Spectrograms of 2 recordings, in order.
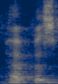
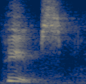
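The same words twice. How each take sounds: First: Pepys said as two syllables, PEP-is; wrong pronunciation. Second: Pepys said as one syllable, peeps; correct pronunciation. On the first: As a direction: read Pepys the wrong way as pep-iss, stress on PEP. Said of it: "not pronounced Pepys". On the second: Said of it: "but pronounced Pepys". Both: Shown as a demonstration.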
